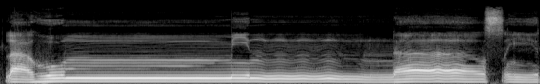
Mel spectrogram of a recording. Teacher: Kita idghamkan, kita dengungkan. Nah, lahum di bagian humnya itu suaranya itu kita tahan, kita panjangkan sejenak ya, kita gunahkan sepanjang dua harakat. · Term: idgham mimi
